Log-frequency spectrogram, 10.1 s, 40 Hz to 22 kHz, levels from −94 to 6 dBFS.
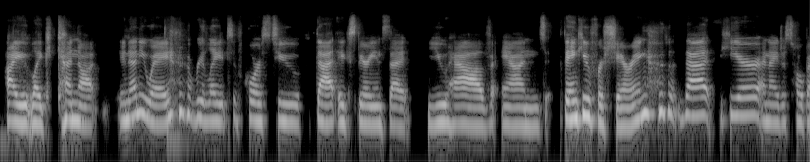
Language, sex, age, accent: English, female, 20-39, American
